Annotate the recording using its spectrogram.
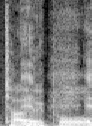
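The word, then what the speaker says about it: Taupō: Instead of Taupo, guys, it's Taupo. – Topo.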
